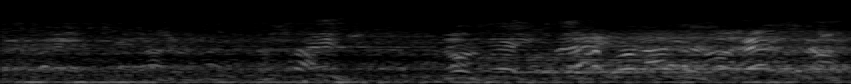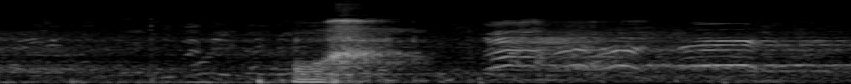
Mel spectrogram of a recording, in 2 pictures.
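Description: Footballers calling and shouting to each other across a training pitch, several voices at a distance, with a short loud burst of noise about six seconds in.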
